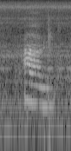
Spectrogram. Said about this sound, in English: But like for example, let me just stop the water back here.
